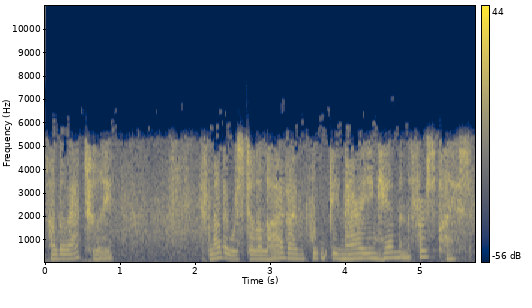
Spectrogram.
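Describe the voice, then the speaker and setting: A woman's voice: medium pitch, steady tone, moderate pace, gravelly, lightly acted. Woman playing a stubborn young daughter, noisy recording. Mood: earnest. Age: young adult. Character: stubborn, wistful young daughter resenting her stepmother. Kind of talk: radio drama acting. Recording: dull, noisy old radio recording.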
